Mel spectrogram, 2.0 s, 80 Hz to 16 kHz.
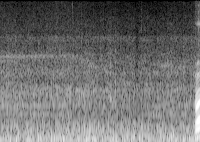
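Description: Yamaha FJR1300 inline-four motorcycle cruising steadily along a road, its engine running under a steady rush of wind noise.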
